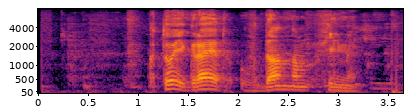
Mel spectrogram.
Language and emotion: Russian, neutral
